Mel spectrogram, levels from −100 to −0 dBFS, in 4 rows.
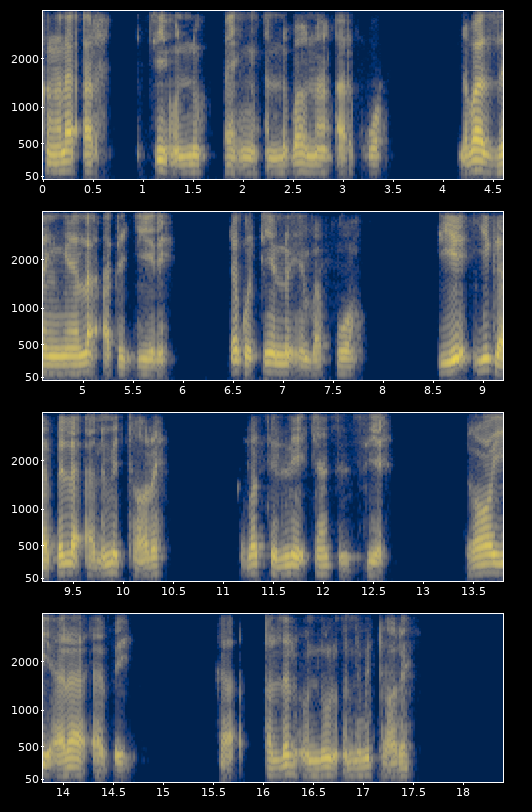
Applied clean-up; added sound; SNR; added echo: neural mask model Resemble Enhance denoiser.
